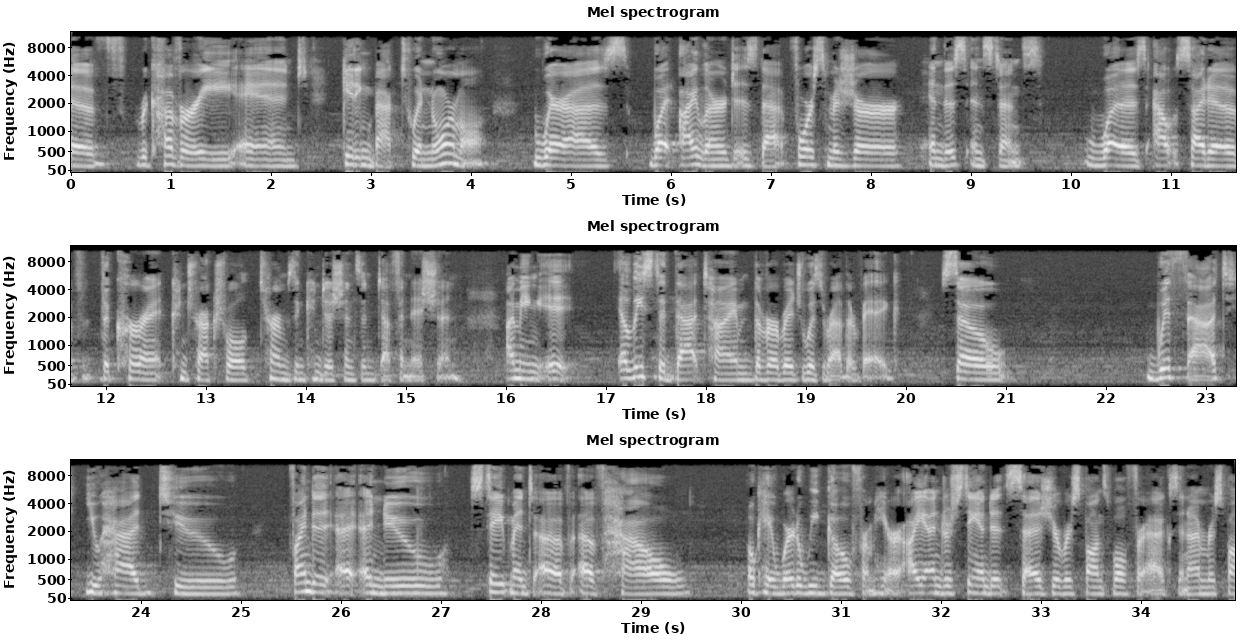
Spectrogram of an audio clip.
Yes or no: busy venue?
yes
